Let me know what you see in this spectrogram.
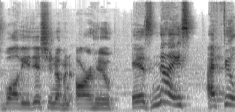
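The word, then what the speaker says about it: erhu: would be pronounced H who but it's actually pronounced aru and I brought this up in the previous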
